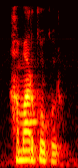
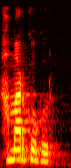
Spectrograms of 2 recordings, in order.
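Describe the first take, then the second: No difference in how they are said.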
